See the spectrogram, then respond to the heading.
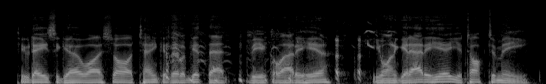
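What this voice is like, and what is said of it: Mad Max impersonation. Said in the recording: “That's my Mad Max impersonation.”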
